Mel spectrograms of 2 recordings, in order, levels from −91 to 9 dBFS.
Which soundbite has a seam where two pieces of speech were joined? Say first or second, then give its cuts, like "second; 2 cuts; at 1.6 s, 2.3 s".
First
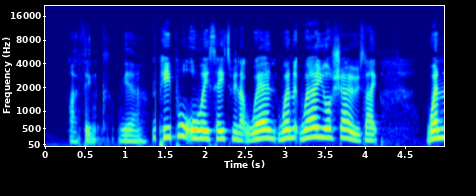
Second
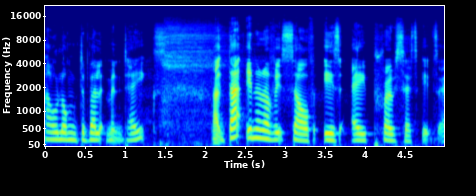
first; 1 cut; at 1.2 s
